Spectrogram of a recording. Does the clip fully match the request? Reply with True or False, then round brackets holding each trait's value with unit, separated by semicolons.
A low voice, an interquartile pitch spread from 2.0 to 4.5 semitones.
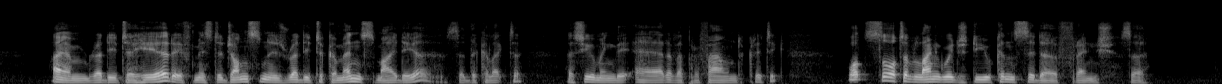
True (100 Hz; 3.2 semitones)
